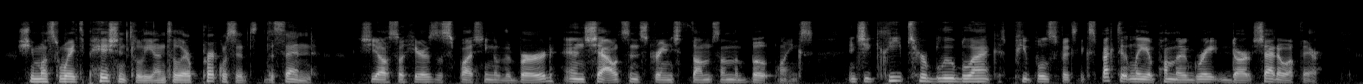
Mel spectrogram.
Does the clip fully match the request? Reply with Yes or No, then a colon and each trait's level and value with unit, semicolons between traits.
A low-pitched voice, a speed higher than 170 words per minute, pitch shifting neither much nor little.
Yes: low, 120 Hz; average, 180 wpm; average, 3.9 semitones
